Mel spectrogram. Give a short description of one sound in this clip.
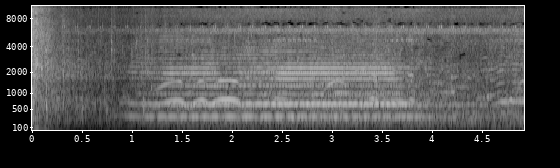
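A train horn blares loudly and steadily.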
